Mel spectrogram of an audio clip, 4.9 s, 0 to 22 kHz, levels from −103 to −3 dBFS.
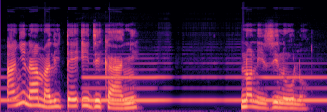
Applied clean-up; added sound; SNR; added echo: none; Wind instrument, woodwind instrument; 7 dB; none.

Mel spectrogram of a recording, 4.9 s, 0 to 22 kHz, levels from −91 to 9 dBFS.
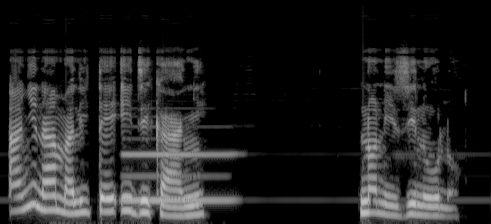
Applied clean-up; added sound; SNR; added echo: classical method spectral subtraction.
